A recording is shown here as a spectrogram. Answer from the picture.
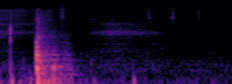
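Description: A mug set down on a hard surface: a short click, then one hard knock, and a faint tick about a second later.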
